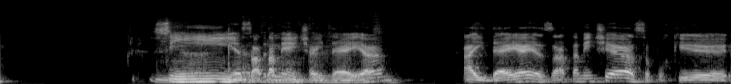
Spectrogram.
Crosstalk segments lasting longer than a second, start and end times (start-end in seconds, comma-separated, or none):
1.5-3.9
